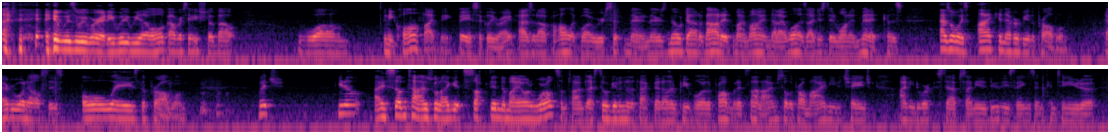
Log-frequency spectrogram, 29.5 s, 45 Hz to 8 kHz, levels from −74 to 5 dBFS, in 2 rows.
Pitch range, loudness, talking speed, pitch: 105-140 Hz, -26 LUFS, 230 wpm, 120 Hz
